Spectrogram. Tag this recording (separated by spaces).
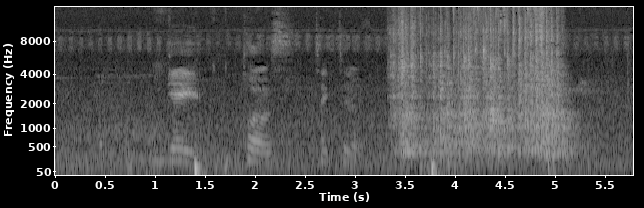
gate metal nails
